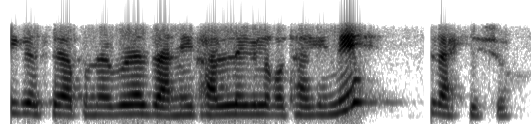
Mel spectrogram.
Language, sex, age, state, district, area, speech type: Assamese, female, 18-30, Assam, Nalbari, rural, conversation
